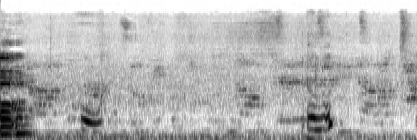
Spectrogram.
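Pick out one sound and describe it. A toddler makes short babbling sounds close to the microphone.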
